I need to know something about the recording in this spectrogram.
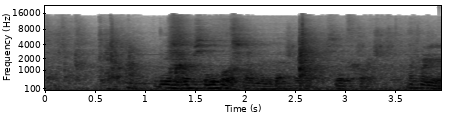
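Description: A young man answers calmly nearby.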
